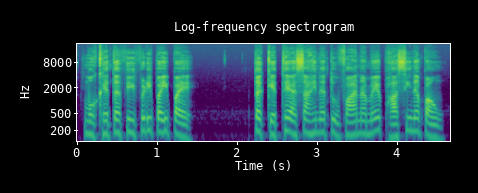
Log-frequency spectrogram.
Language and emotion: Sindhi, fearful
